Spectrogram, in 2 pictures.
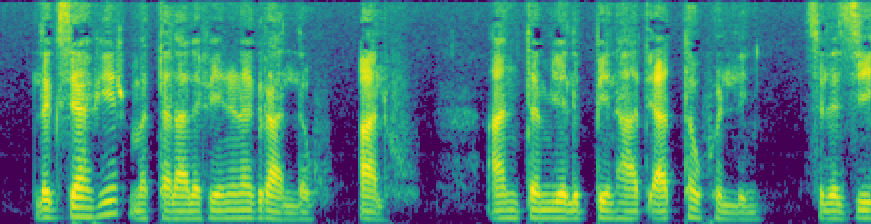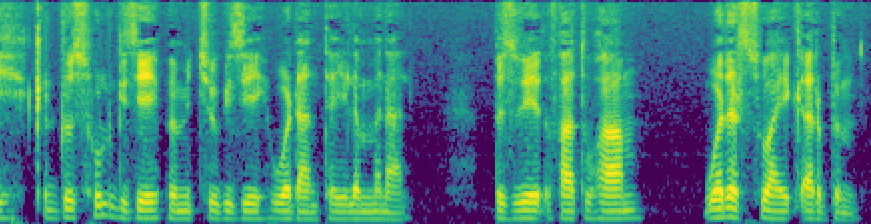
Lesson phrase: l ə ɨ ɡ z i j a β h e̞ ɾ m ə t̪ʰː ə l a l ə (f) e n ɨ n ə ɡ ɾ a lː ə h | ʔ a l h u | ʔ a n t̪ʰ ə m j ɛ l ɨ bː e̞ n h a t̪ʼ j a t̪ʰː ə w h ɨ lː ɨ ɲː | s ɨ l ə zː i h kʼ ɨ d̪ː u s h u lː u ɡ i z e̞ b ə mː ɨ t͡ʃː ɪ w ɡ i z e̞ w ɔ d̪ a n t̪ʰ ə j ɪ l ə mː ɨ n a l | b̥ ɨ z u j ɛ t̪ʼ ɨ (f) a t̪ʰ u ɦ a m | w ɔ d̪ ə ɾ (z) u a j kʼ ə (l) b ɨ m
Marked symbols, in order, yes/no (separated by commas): yes, yes, no, no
